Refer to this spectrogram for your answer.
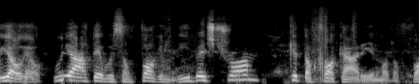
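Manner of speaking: put-on Bronx dude accent. Speaker arguing about classical composers, in a put-on bronx accent. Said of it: "I'm working on the Bronx dude".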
